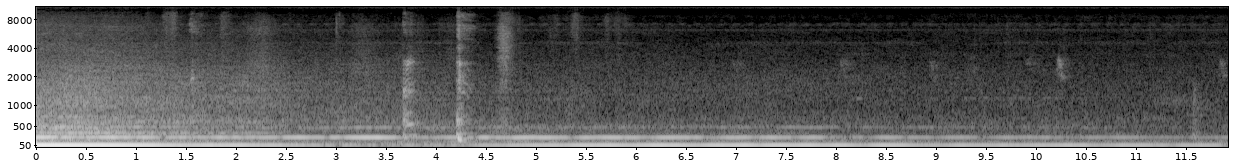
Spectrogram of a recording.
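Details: A steady low ringing tone like a singing bowl hums throughout, broken by a few sharp clicks over faint room noise.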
